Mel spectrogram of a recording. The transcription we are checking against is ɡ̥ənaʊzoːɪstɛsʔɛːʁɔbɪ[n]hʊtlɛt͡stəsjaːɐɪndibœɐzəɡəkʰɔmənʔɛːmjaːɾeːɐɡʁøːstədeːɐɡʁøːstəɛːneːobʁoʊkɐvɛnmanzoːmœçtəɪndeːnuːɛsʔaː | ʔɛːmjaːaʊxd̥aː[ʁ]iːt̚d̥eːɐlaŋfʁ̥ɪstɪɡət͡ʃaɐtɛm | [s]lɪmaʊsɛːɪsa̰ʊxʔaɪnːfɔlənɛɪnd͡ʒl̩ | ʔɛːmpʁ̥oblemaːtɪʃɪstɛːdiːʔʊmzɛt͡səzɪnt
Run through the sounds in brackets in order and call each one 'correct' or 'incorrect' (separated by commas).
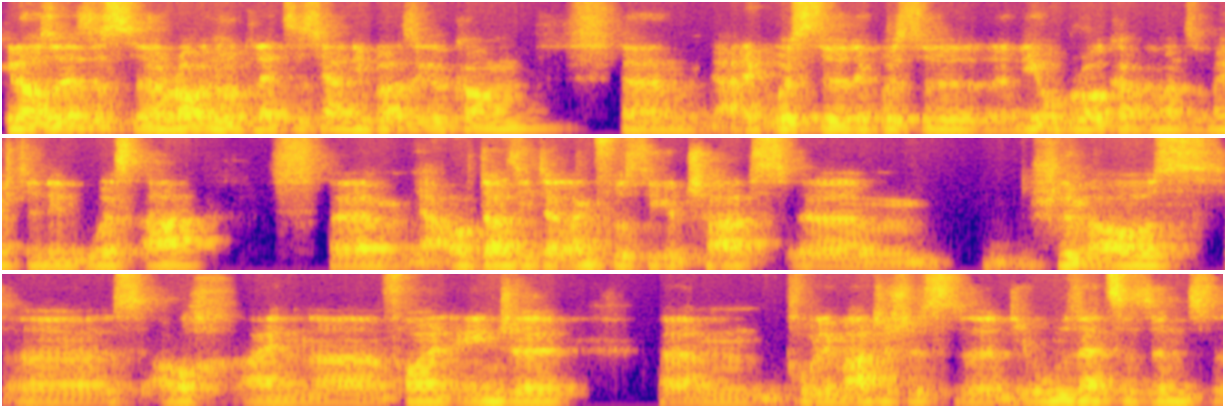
correct, incorrect, incorrect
